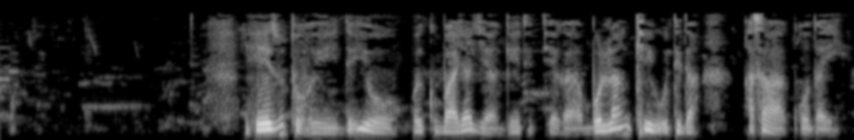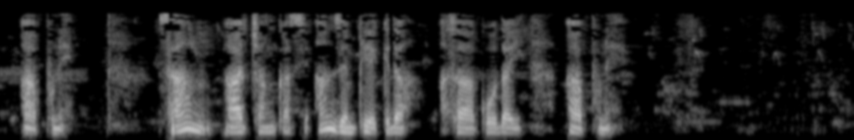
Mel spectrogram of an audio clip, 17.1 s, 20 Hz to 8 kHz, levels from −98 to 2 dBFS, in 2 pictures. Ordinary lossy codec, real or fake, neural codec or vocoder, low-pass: MP3, 24 kbps; real; none; 7.2 kHz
